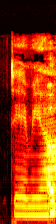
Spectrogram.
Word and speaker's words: Damiana: Damiana.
